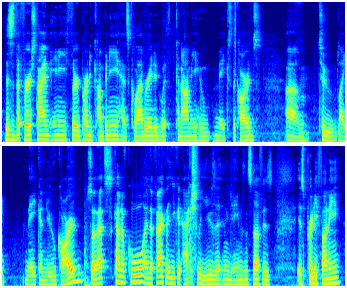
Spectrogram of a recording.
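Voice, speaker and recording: A man's voice: on the low side, moderate pace. A young man co-hosting a podcast, chatting casually and rambling with fillers and restarts. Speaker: podcast co-host. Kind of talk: casual chat.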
